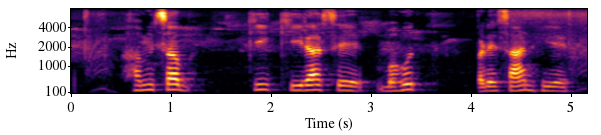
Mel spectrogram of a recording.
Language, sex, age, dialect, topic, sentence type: Magahi, male, 46-50, Northeastern/Surjapuri, agriculture, question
